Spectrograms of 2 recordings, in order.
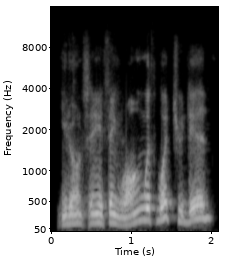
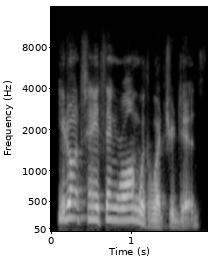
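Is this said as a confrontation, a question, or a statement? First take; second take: question; statement. First: It is said as a questioning, rising sentence. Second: It is said as a plain, calm statement. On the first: The listener is asked to confirm their view. "It's a question" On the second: The listener's view is simply reflected back. "That's number one"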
